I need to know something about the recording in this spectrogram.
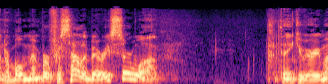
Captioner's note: speaking French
